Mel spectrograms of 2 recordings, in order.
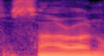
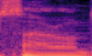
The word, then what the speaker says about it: Sauron: And then for the Forces of Evil, you get Gothmog, Lieutenant of Sauron, or Lieutenant of Sauron, depending on how you want to pronounce it.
